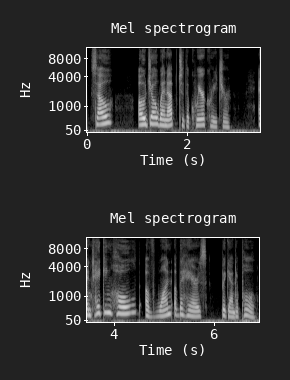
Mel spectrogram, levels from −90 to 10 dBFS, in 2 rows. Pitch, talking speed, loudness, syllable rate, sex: 200 Hz, 165 wpm, -20 LUFS, 4.7 syllables/s, female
